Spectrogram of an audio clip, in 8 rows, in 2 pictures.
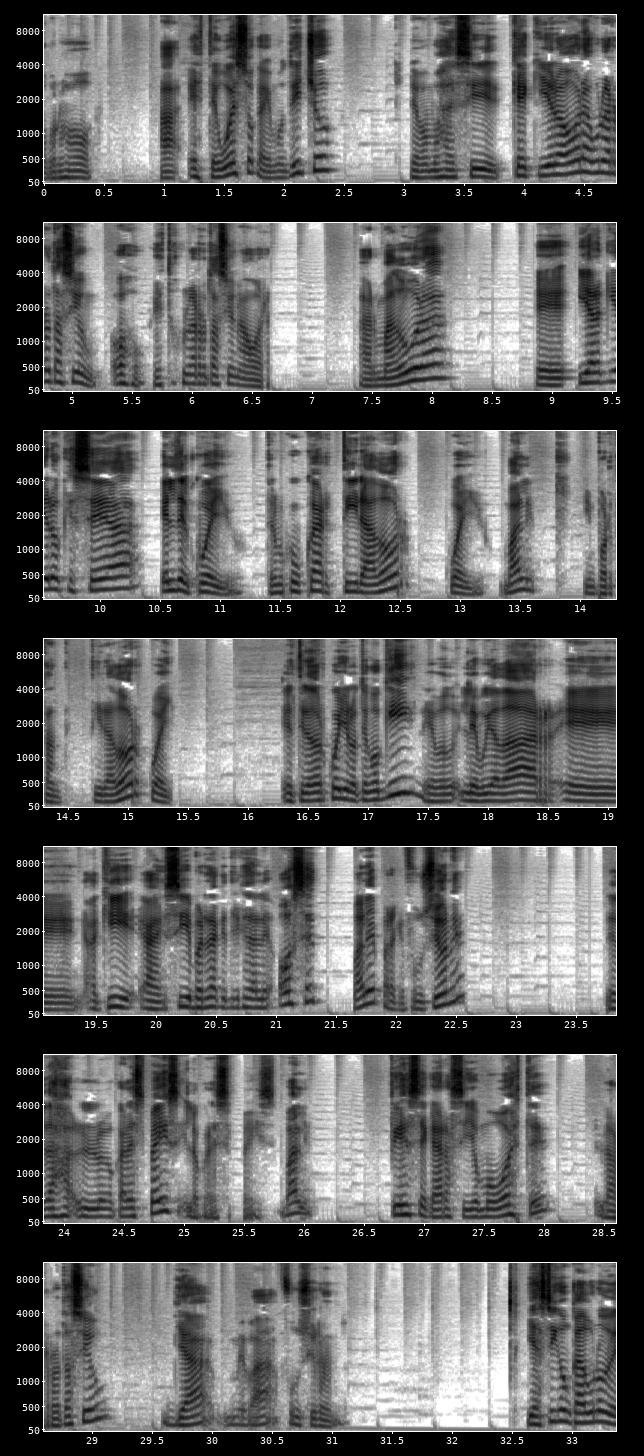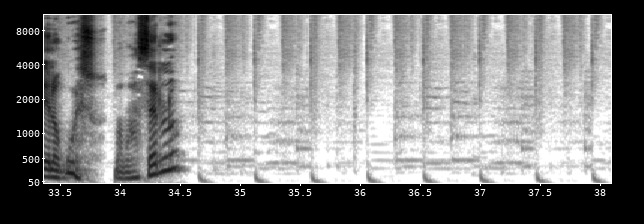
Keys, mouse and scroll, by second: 1.3 right click, 2.8 click, 7.0 click, 8.3 click, 17.1 click, 18.9 click, 23.0 click, 24.5 click, 27.0 right click, 28.7 r, 32.1 ctrl+z, 32.8 shift+middle click, 35.2 right click, 36.0 right click, 36.1 click.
